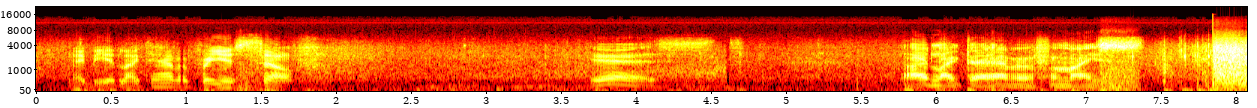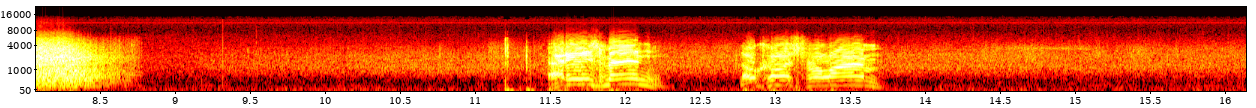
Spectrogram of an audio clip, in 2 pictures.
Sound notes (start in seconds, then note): 7.8 gun blasting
